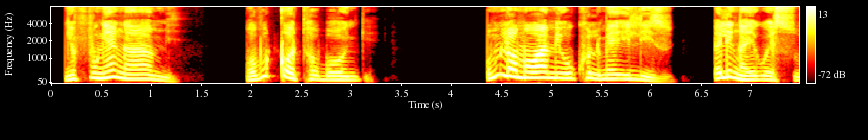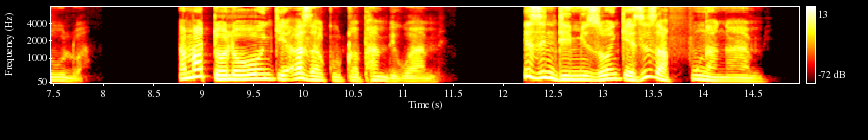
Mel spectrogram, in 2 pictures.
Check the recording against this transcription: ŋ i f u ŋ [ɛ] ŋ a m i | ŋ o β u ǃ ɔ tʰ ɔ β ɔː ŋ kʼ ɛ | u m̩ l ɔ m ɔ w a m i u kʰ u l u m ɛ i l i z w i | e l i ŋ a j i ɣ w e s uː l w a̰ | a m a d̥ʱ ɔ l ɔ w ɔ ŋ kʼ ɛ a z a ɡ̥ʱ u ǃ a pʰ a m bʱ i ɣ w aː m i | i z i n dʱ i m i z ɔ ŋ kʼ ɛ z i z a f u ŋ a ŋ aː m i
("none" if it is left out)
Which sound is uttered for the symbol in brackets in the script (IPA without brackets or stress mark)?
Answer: ɛ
